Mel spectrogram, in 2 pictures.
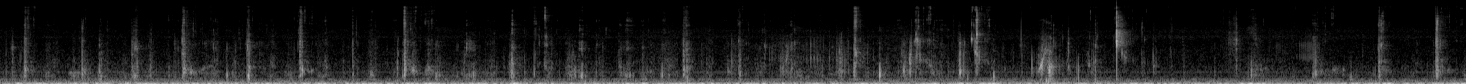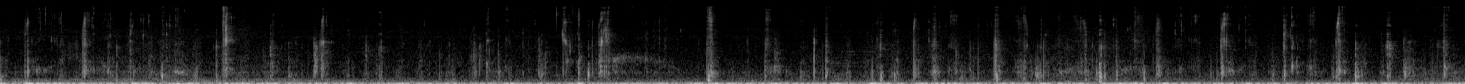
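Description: Close-miked chewing of a bite of glazed doughnut: many small, irregular mouth clicks and smacks, over a steady low hum.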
